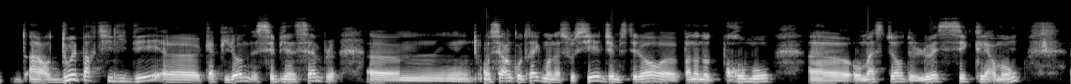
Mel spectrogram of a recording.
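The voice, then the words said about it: Southern French accent. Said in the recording (French): “vous entendrez sûrement mon accent que je suis plus originaire du sud de la France”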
